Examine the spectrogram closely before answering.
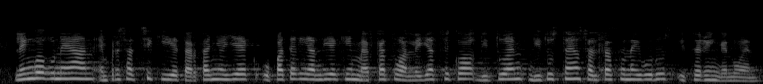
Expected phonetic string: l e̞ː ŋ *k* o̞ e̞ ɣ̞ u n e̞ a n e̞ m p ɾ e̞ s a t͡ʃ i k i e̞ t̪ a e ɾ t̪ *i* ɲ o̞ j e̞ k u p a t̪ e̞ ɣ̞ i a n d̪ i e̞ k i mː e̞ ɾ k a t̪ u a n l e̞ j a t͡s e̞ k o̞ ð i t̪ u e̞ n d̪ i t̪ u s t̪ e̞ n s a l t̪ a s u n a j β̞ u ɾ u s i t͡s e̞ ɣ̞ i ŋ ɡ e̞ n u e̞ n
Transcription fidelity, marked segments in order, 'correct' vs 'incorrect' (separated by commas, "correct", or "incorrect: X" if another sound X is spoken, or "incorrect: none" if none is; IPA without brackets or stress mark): incorrect: ɡ, incorrect: a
